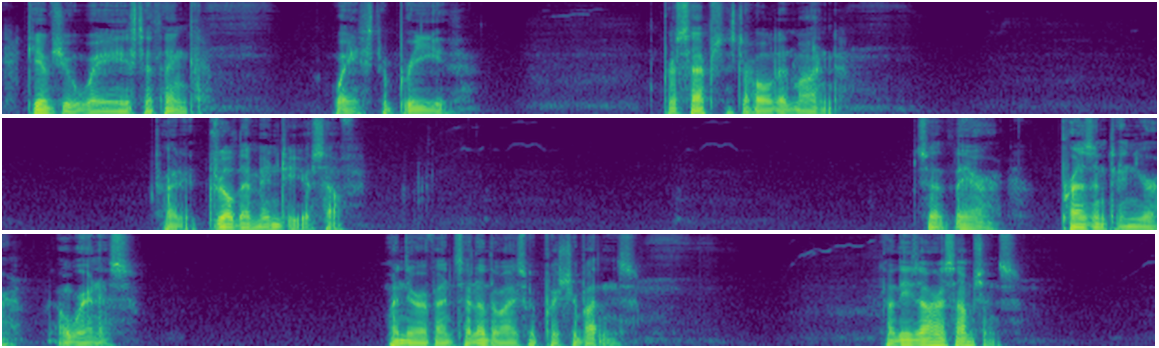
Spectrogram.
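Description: An older man speaks calmly and slowly, close to a microphone, with long pauses.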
